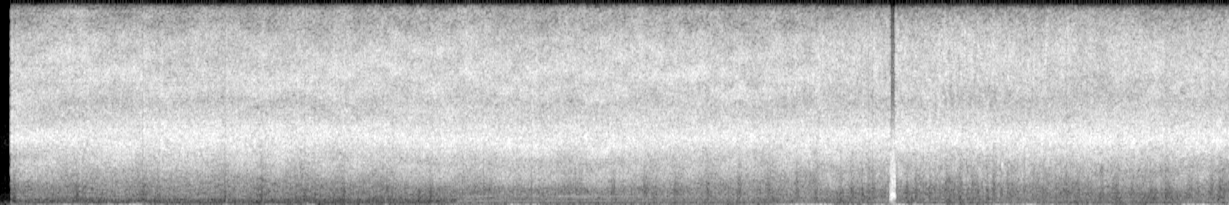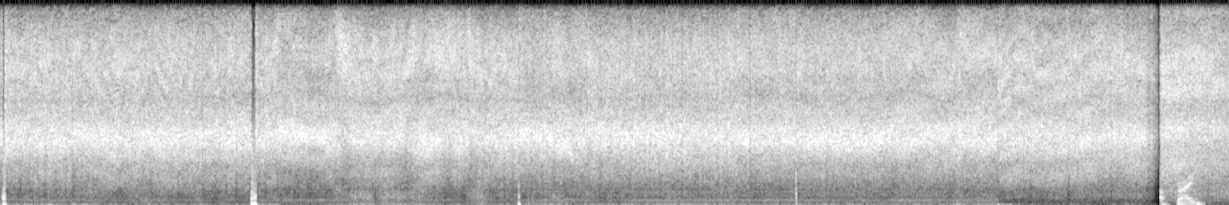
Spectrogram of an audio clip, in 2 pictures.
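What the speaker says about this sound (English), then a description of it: "I'm going to spray it all with contact adhesive." Contact adhesive sprayed steadily from an aerosol can onto leather and a plastic trim panel, a continuous loud hiss running almost the whole time with a few brief clicks and pauses.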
